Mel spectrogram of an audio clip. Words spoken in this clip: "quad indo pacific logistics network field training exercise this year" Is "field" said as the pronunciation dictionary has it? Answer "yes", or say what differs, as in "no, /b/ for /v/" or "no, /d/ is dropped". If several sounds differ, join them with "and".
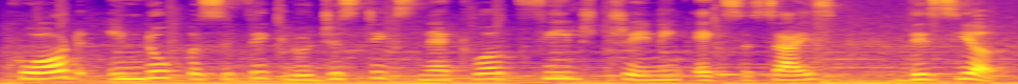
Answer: no, /l/ is dropped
